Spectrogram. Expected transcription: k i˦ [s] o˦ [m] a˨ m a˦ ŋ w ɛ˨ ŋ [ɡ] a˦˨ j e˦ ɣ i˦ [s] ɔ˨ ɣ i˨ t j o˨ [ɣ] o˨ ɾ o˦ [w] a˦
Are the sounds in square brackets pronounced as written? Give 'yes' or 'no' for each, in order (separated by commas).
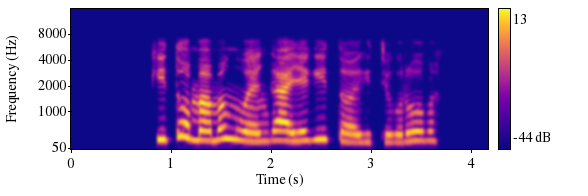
no, yes, yes, no, yes, no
